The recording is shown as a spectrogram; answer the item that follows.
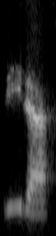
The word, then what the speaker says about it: Vida: were originally from oh the pronunciation of my name is vida you never originally don't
